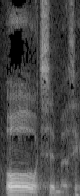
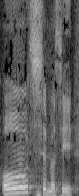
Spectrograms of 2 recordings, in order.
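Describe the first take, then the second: First: An aching, hushed appeal to Timothy; heartfelt plea. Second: A loud, pained call to a dear friend; aching cry. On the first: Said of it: "Paul now writing this with all his heart". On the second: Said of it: "almost the ache in his heart". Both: Retold or imitated.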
